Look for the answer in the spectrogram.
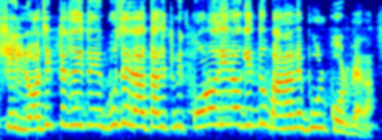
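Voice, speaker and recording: A woman's voice: very high voice, expressive, very fast, fairly bright tone. A woman teaching an English spelling lesson in Bengali, explaining patiently step by step and often checking that her students follow.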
